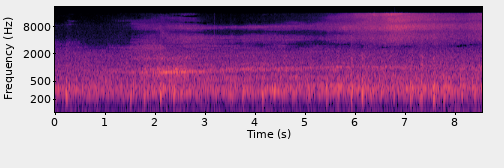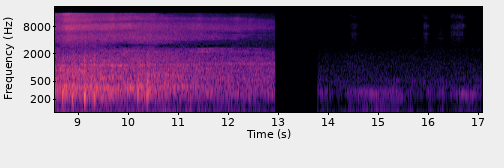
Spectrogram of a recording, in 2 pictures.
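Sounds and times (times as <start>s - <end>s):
electric train rushing past: 0.0s - 13.0s.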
